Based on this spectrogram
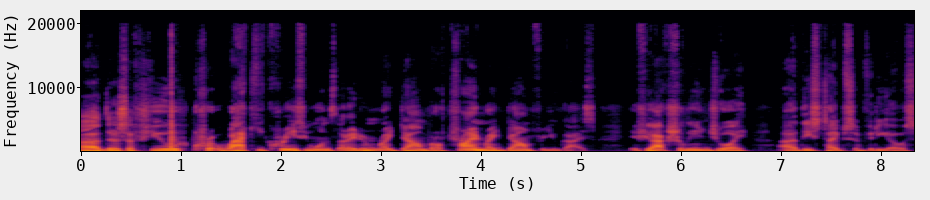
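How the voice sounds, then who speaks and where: With a dry, close sound and no echo, a man speaks at a moderate pace, his medium-pitched voice somewhat breathy and his intonation lively. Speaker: YouTuber. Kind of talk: storytime monologue. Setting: home. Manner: stuttering; animated.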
